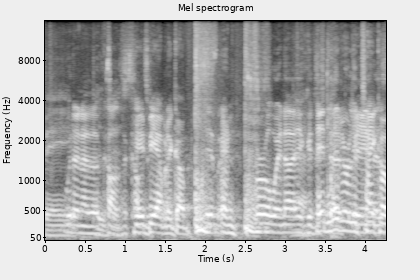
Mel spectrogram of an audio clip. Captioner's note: boof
